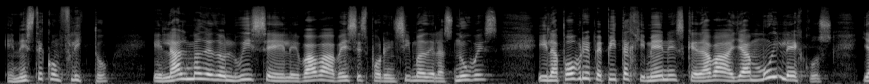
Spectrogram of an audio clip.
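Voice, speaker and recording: A man reading a storybook aloud in a measured, calm way. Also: sits high, clear, resonant tone. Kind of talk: storybook narration.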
